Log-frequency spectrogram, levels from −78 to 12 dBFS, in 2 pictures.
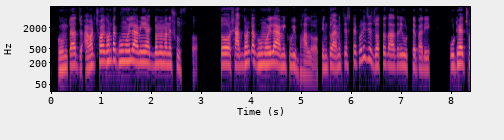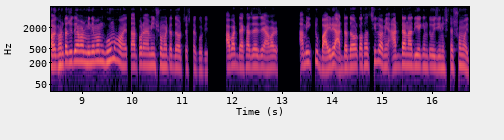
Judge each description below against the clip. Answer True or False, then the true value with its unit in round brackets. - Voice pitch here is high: False (170 Hz)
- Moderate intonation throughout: True (3.4 semitones)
